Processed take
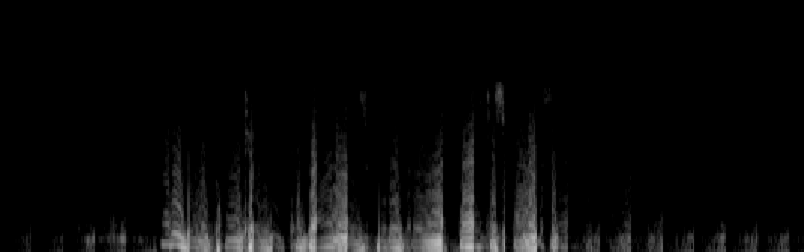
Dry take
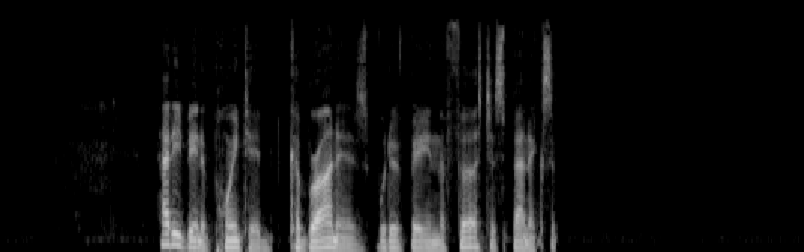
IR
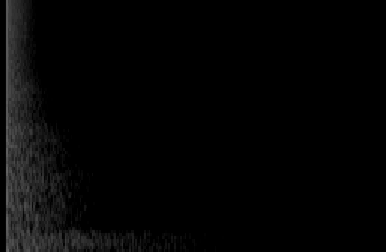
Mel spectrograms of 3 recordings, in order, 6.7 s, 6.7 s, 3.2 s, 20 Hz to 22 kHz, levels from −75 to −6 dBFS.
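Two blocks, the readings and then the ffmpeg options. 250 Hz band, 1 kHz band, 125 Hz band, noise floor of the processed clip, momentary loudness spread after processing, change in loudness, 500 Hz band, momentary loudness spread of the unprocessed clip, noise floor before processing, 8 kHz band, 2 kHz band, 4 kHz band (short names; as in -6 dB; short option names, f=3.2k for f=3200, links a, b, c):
-7.5 dB, -17.0 dB, -4.5 dB, -80 dBFS, 9 LU, -8.5 dB, -14.0 dB, 9 LU, -74 dBFS, under -40 dB, -22.0 dB, -17.5 dB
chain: -af "equalizer=f=125:t=o:w=1:g=8,equalizer=f=250:t=o:w=1:g=9,equalizer=f=500:t=o:w=1:g=8,equalizer=f=1k:t=o:w=1:g=-6,equalizer=f=2k:t=o:w=1:g=-4,equalizer=f=4k:t=o:w=1:g=-6,areverse,acompressor=threshold=-26dB:ratio=20,areverse,bandreject=f=1.7k:w=7.9,aresample=11025,asoftclip=type=hard:threshold=-36dB,aresample=44100,equalizer=f=96:w=0.58:g=13,anlmdn=0.000398,aeval=exprs='val(0)+0.000891*(sin(2*PI*50*n/s)+sin(2*PI*2*50*n/s)/2+sin(2*PI*3*50*n/s)/3+sin(2*PI*4*50*n/s)/4+sin(2*PI*5*50*n/s)/5)':c=same,aecho=1:1:798|1596:0.0631|0.0151,dynaudnorm=f=140:g=11:m=10.5dB,aeval=exprs='val(0)*pow(10,-28*if(lt(mod(-3.8*n/s,1),2*abs(-3.8)/1000),1-mod(-3.8*n/s,1)/(2*abs(-3.8)/1000),(mod(-3.8*n/s,1)-2*abs(-3.8)/1000)/(1-2*abs(-3.8)/1000))/20)':c=same,volume=-4dB"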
